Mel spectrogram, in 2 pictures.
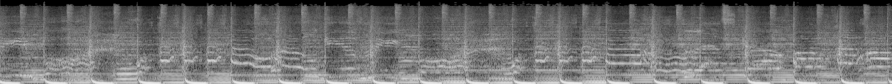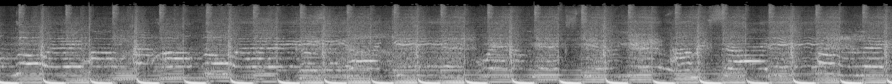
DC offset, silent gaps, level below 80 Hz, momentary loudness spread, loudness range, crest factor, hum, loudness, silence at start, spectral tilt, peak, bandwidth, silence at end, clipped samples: under 0.1%; none; -12 dBFS; 1 LU; 0 LU; 8 dB; none; -11 LUFS; 0 s; -4 dB/octave; -2 dBFS; 18 kHz; 0 s; under 0.1%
